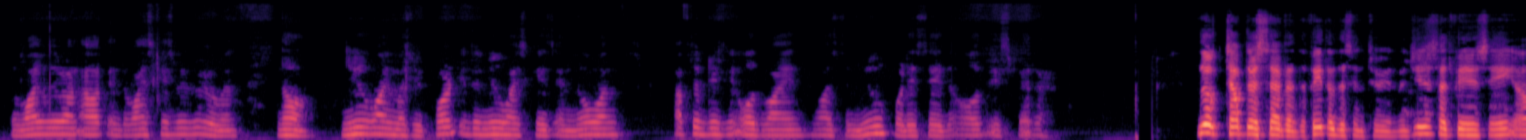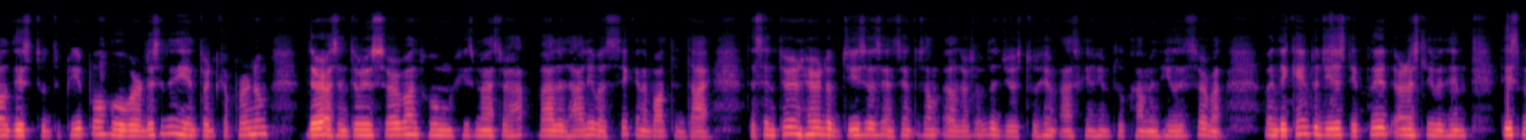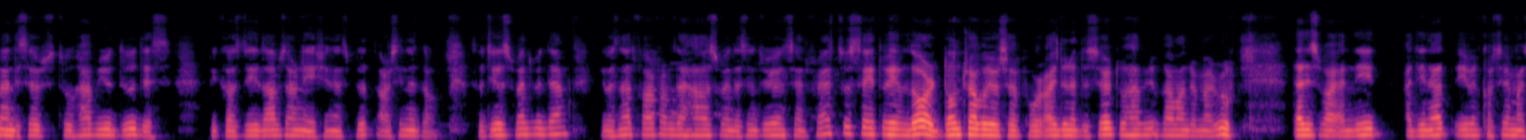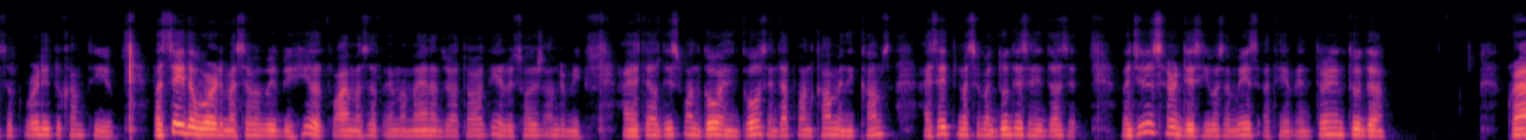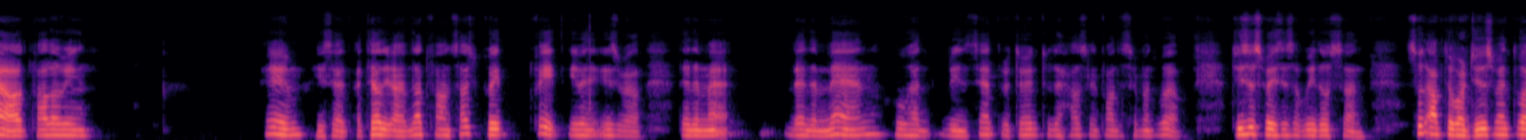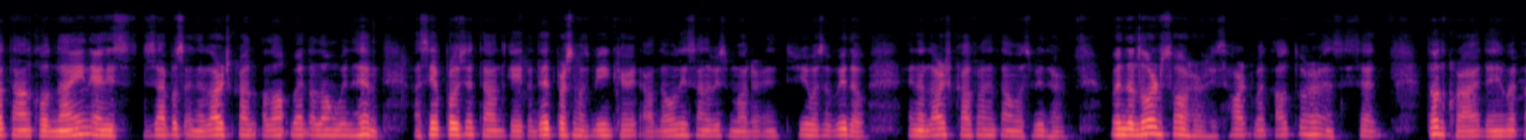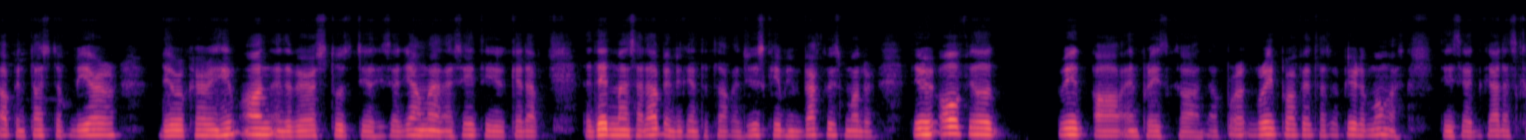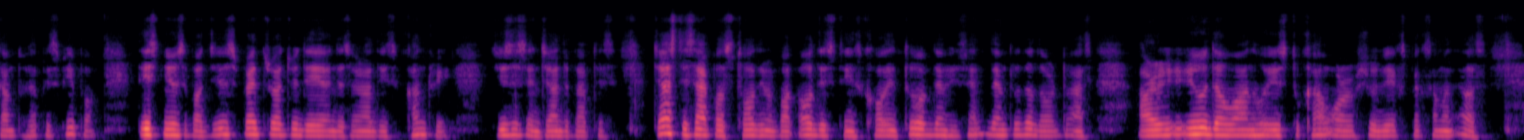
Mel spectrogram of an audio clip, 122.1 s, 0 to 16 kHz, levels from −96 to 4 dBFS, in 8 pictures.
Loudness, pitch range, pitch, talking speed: -33 LUFS, 135-155 Hz, 145 Hz, 235 wpm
